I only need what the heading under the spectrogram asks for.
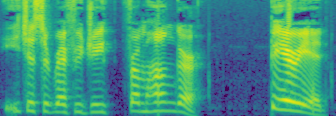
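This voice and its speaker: A man's voice: high voice, unhurried, a bit bright, dry recording, studio quality. A man acting a playful, wisecracking fellow in a 1940s-style radio drama, with jokey, theatrical patter. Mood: playful, wry.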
